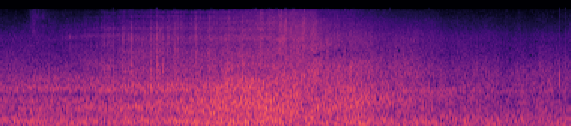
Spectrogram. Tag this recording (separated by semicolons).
ambience; asphalt; car; cars; city; field-recording; noise; puddle; rain; raindrops; road; street; traffic; wet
